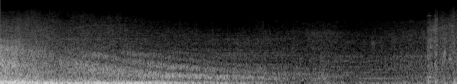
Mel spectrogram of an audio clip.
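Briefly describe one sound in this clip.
A magic blast rumbles and whooshes loudly, then slowly fades.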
